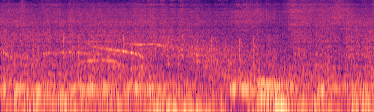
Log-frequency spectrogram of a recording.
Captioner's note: crowd cheering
